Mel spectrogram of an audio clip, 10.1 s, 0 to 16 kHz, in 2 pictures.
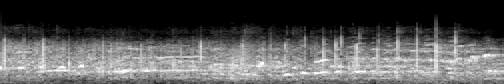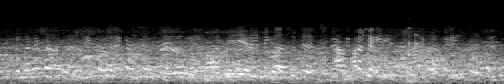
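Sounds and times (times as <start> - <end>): audience murmur: 0.0 - 10.0.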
